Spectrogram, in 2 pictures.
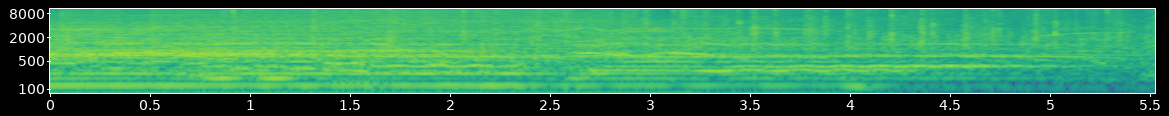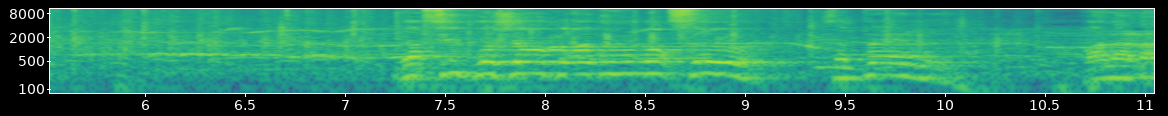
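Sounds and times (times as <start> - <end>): ska band chord: 0.0 - 5.0
crowd cheering and applauding: 0.0 - 11.0.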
